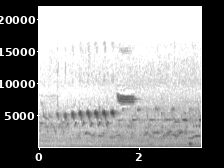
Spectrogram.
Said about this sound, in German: Vielleicht hört man in der Ferne die Ringeltauben und die Amseln sind weniger geworden. Pirole sind deutlich zu hören. Goldammern, neben Kontergesang und immer noch der Berufsverkehr.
